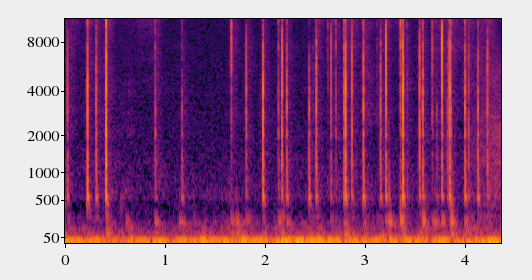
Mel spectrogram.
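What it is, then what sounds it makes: Acrylic box clutch tapped with nails. Long nails tap quickly across the front face and corners of a hollow green marbled acrylic box clutch. About two dozen sharp, bright clicks land in an uneven rhythm, each dying almost instantly with no ring, over a low, soft rumble.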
